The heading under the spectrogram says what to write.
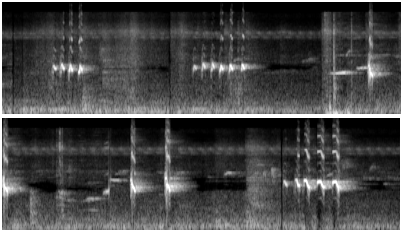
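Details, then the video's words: Yellow-vented bulbul song used as a lure to provoke other bulbuls into singing: short bubbly, warbled phrases around mid pitch, given in bursts of several quick notes separated by brief pauses, with a steady faint high hiss behind. "PANCINGAN BURUNG TRUCUKAN , SEMUA TRUCUK PASTI IKUT BUNYI"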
